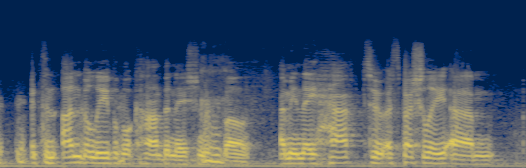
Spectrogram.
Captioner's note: sighs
